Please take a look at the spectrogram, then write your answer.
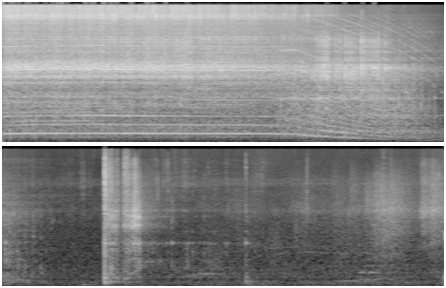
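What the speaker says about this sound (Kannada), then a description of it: "ಈಗ ಇದನ್ನ ಪೌಡರ್ ಥರ ರುಬ್ಕೋಬೇಕು." A mixer grinder whirs loudly as it grinds sugar and three cardamom pods into powder, with a steady motor whine that winds down and stops midway, followed by a few faint clatters of the jar.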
